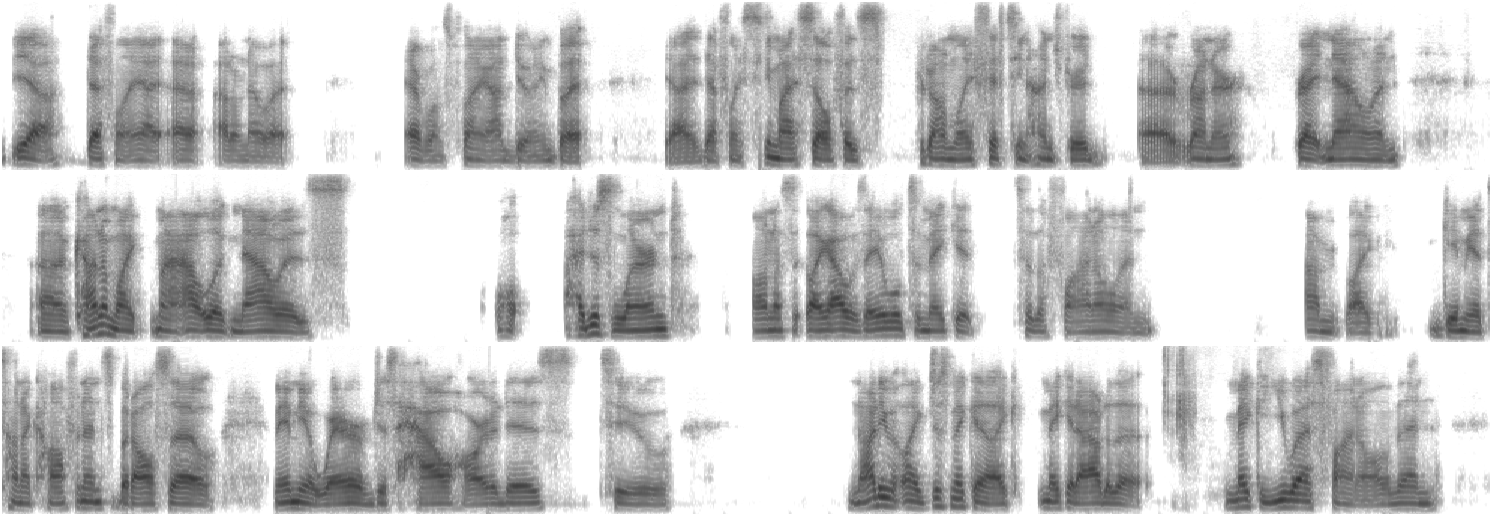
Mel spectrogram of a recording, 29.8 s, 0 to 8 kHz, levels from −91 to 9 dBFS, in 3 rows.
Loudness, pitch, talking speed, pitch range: -23 LUFS, 100 Hz, 180 wpm, 95-110 Hz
